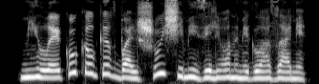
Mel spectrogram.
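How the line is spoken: Laughing. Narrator (Russian): рассмеялась Мира

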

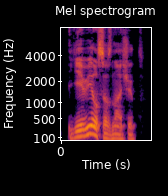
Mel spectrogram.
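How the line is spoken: Dry smirk. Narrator (Russian): сухо усмехнулся Яволод

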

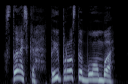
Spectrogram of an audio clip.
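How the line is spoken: Yelling. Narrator (Russian): завопил Вадька

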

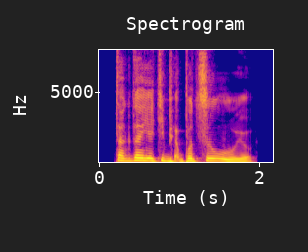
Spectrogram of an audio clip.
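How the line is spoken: Laughing. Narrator (Russian): Засмеялась она

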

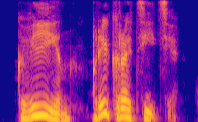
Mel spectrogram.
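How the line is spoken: Weary sigh. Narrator (Russian): устало вздохнул законник

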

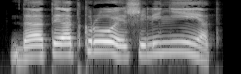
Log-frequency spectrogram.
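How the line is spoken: Thundering. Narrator (Russian): Прогремел Леха

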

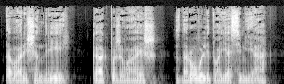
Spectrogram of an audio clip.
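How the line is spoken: Gentle, polite. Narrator (Russian): Ласково-вежливый тон Мансура

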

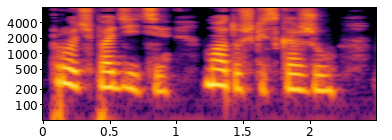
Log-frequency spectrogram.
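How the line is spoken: Mumbled while struggling. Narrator (Russian): бормотала Наташа, отбиваясь

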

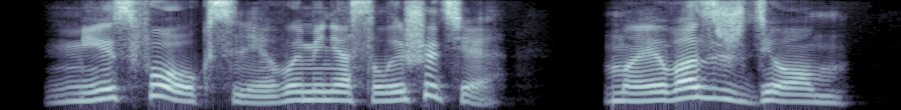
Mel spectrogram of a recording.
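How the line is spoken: Man, clipped, restrained irritation. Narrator (Russian): процедил мужчина, сдерживая легкое раздражение

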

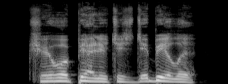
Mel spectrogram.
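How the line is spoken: Hoarse, resolute grumble. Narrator (Russian): Буркнул барон, и его голос прозвучал хрипло, но решительно

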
